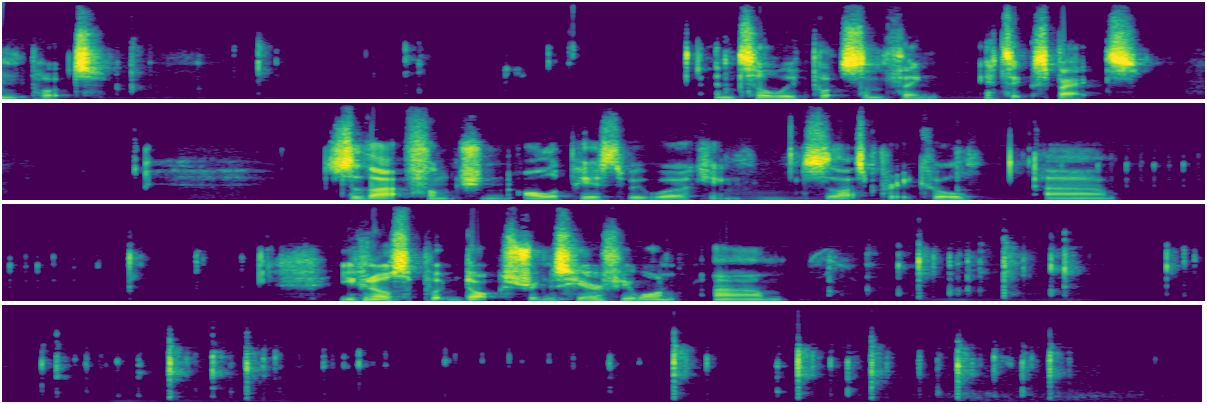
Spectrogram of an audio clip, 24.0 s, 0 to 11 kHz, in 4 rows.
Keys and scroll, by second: 2.0 typing, 3.4-4.1 typing, 17.9 typing.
